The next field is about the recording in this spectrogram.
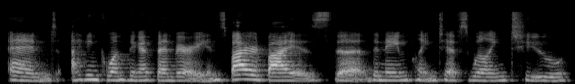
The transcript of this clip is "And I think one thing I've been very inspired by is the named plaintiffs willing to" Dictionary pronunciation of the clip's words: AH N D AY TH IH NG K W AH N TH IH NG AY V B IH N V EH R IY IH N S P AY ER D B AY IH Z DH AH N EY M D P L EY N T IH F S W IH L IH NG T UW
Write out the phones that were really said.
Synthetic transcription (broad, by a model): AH N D AY TH IH NG K W AH N TH IH NG AY V B IH N V EH R IY IH N S P AY ER D B AY IH Z DH AH N EY M P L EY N T IH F S W IH L IH NG T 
